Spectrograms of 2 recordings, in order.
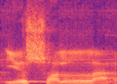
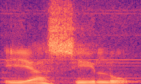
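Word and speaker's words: يصل: Wa rubbama yusalla kata deh. Bacanya atau yusalli? Yusalla. Padahal bacanya apa? Wa rubbama yasilu wasala yasilu.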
